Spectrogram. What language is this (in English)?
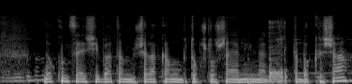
Hebrew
